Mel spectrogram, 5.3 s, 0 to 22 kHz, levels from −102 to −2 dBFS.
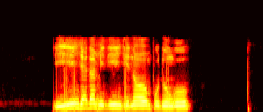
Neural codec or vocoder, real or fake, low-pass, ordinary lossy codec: none; real; 5.4 kHz; AAC, 32 kbps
